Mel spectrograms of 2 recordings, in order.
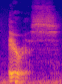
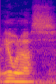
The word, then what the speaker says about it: Eoras: So my main character, at least in the first couple of books, is Eris. Or Eoras is how you really say his name, but we're not going to get into the semantics of it.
